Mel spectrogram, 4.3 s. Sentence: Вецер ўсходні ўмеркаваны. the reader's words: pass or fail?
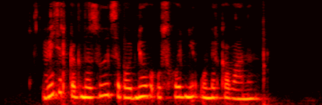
fail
